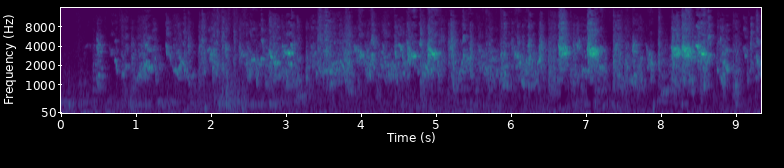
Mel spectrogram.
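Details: Many parakeets chirp together in a dense, continuous chatter of overlapping high twittering notes that grows busier toward the end.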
